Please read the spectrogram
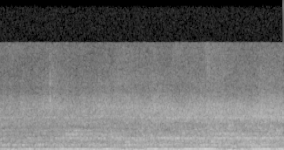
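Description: Steady low mechanical hum with a faint constant pitched tone running through it.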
